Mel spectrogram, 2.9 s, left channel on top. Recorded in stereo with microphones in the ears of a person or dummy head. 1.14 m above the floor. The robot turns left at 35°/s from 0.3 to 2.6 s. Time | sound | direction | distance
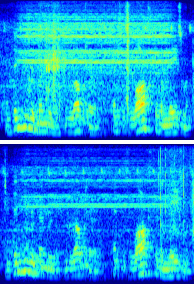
0.1 | a man speaking | 165° left | 4.5 m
